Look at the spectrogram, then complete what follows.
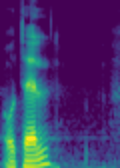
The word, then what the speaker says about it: hotel: We have hotel. Note here that H's are silent in Spanish.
